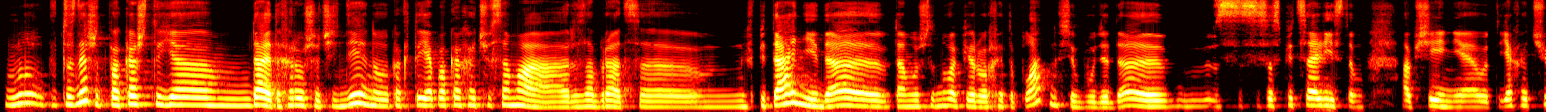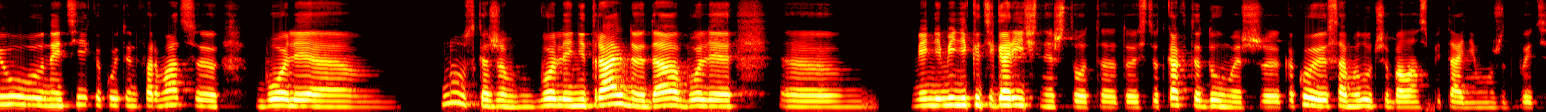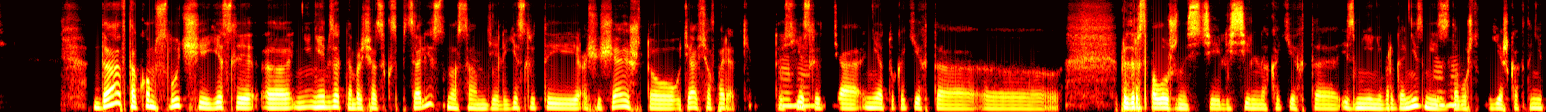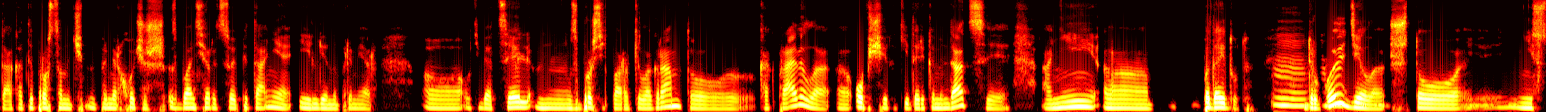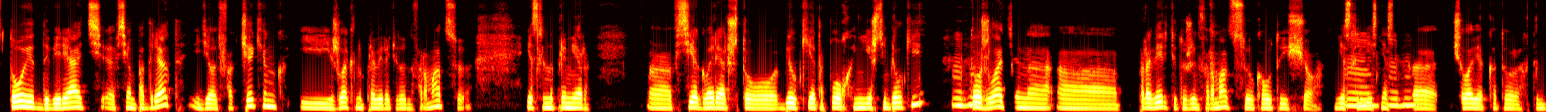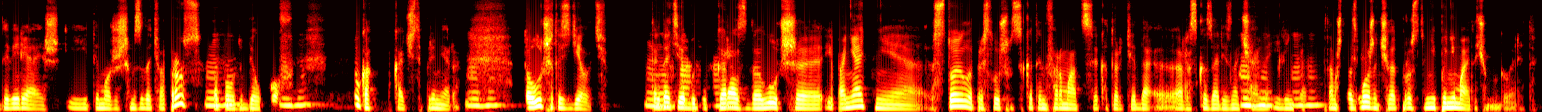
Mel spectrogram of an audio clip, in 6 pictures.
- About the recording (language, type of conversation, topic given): Russian, advice, Почему меня тревожит путаница из-за противоречивых советов по питанию?
- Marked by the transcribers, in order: tapping; in English: "фактчекинг"; other background noise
